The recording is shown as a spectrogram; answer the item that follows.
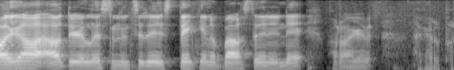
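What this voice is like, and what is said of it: Usual voice. Nothing is said of it.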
